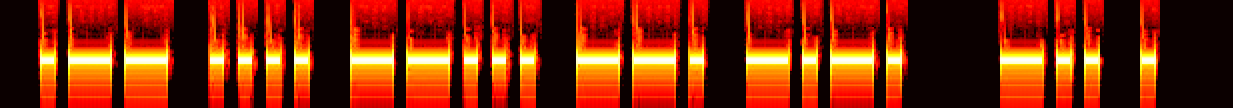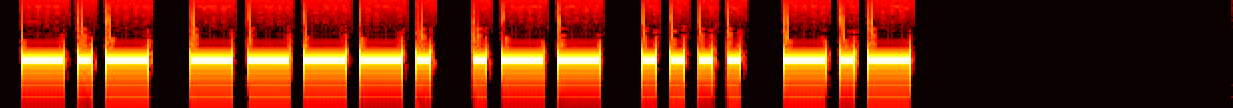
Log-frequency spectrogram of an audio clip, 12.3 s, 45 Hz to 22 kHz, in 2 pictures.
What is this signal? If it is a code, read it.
Morse code, heard as a keyed tone, about 17 wpm, 700 Hz. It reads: WH7GC DE K9WHK
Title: USA Callsign DE Callsign - 5 Characters - 17wpm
